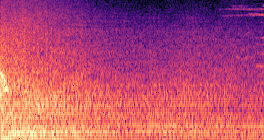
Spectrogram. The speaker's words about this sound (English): Okay, and now the last scene is when Regina gets hit by a bus.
